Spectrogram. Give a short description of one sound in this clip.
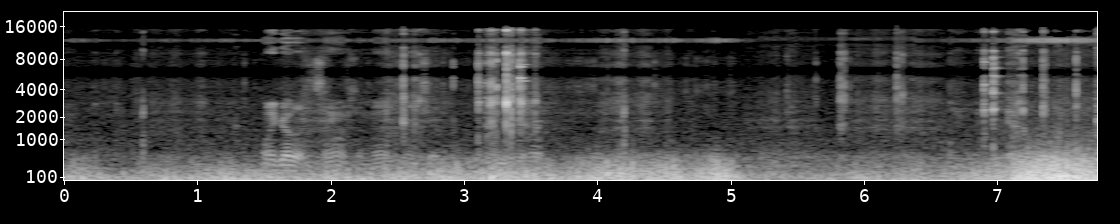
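Metal rappelling gear clinks on a rope.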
